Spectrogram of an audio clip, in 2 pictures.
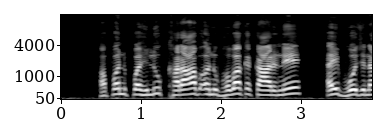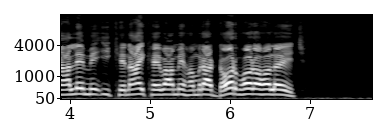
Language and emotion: Maithili, fearful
